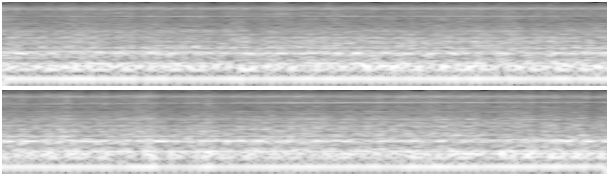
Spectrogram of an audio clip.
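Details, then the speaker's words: Diesel at steady idle; even low rumble, stable RPM, no blue smoke, pump running, engine being observed for a few minutes for overheating; normal idle. "so for the start so no blue smoke or rice smoke on the exhaust Spice and the engine is a RPM is stable and pump is also b"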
